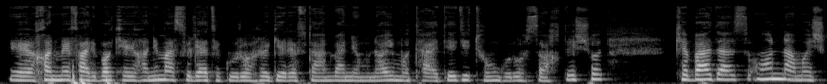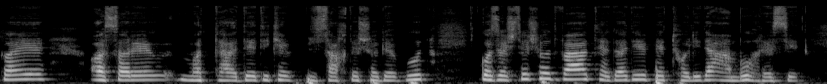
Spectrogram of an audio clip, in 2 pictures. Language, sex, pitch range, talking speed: Persian, female, 185-230 Hz, 125 wpm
